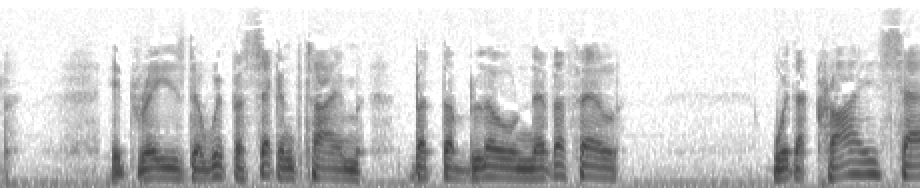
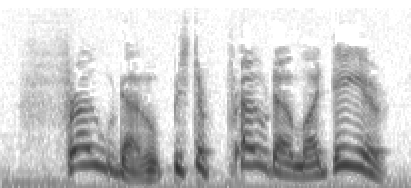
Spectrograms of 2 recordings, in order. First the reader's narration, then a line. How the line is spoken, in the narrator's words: cried Sam, tears almost blinding him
